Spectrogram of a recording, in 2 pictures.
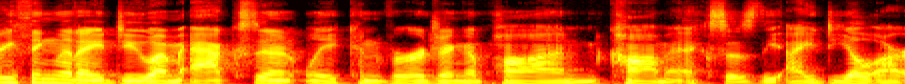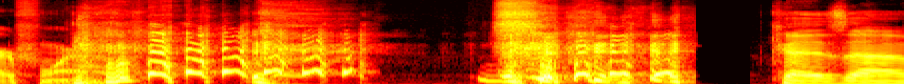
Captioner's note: both laugh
